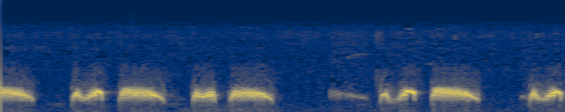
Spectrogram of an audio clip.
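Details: Spotted dove cooing to rouse males and females into fighting: pairs of hollow notes, a short two-part wavering note then a longer steady coo, repeated four times, with a soft quiet coo in the middle gap.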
